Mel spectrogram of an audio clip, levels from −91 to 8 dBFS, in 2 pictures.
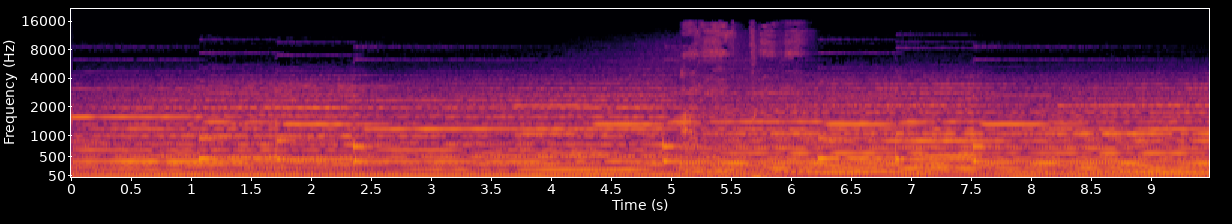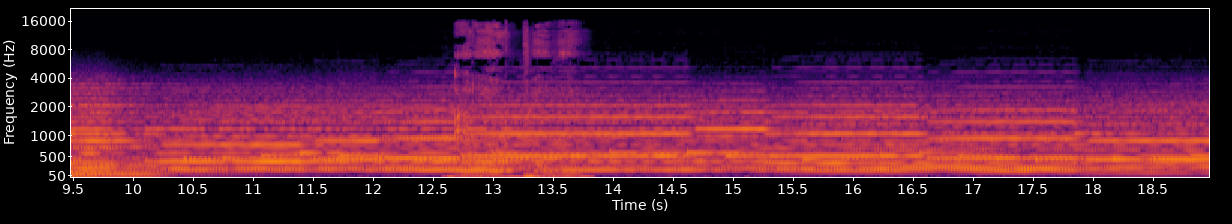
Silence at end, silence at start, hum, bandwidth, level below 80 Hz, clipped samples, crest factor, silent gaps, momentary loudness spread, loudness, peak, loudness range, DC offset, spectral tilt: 0 s; 0 s; none; 16 kHz; -36 dBFS; under 0.1%; 14 dB; none; 4 LU; -23 LUFS; -8 dBFS; 3 LU; under 0.1%; -6 dB/octave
